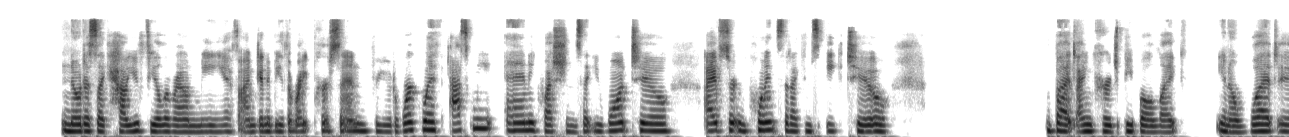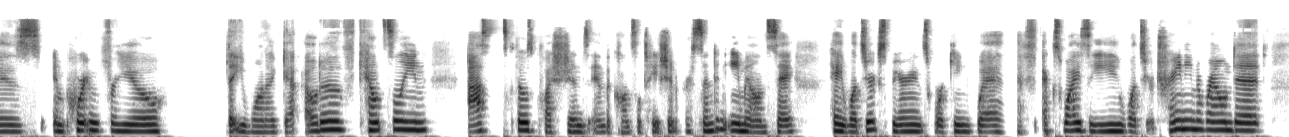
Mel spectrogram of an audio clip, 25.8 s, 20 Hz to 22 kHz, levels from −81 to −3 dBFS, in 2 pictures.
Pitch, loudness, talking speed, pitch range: 195 Hz, -16 LUFS, 190 wpm, 190-220 Hz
